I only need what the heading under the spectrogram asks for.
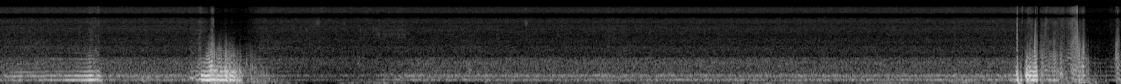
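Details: Japanese honey bee colony during removal from a nest built inside a storehouse; a low, even hum of many bees runs throughout, broken by two loud bursts of handling noise near the start and end.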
